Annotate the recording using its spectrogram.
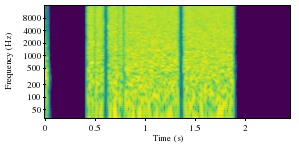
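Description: A burst of static hiss lasting about a second and a half, broken twice by very brief dropouts, with dead silence before and after it.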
